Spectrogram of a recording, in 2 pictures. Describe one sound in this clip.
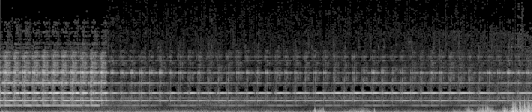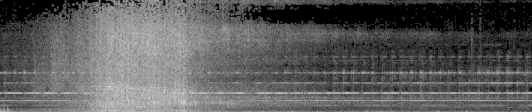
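A level crossing bell rings rapidly and steadily.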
